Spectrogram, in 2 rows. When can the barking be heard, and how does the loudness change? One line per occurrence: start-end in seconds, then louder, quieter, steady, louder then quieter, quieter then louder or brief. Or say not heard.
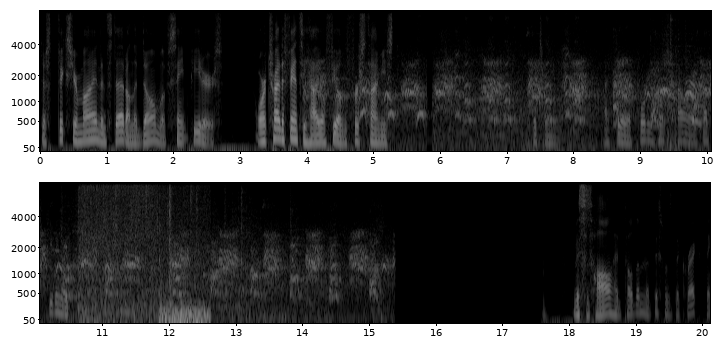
4.8-15.2 steady.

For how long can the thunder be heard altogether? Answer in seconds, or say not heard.
2 s.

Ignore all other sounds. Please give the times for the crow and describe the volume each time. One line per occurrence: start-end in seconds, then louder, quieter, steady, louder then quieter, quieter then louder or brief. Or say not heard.
3.9-15.4 steady.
